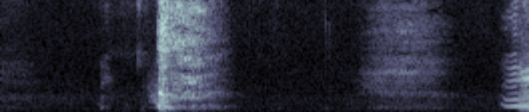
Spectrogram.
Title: sneezes (f)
